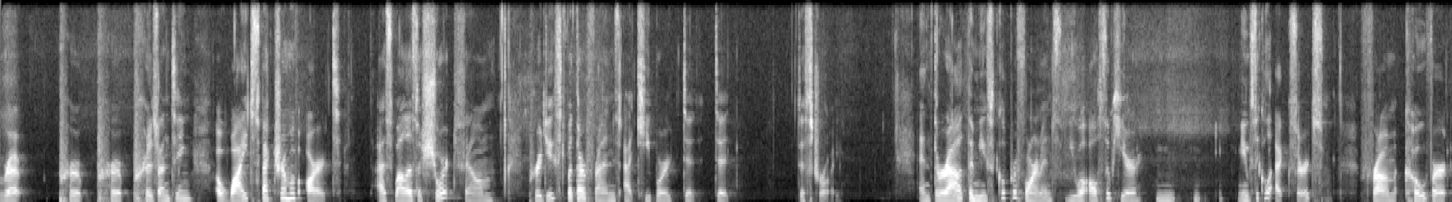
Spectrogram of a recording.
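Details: Event co-host who stutters, speaking live; stuttering with prolongations, repetitions and blocks.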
